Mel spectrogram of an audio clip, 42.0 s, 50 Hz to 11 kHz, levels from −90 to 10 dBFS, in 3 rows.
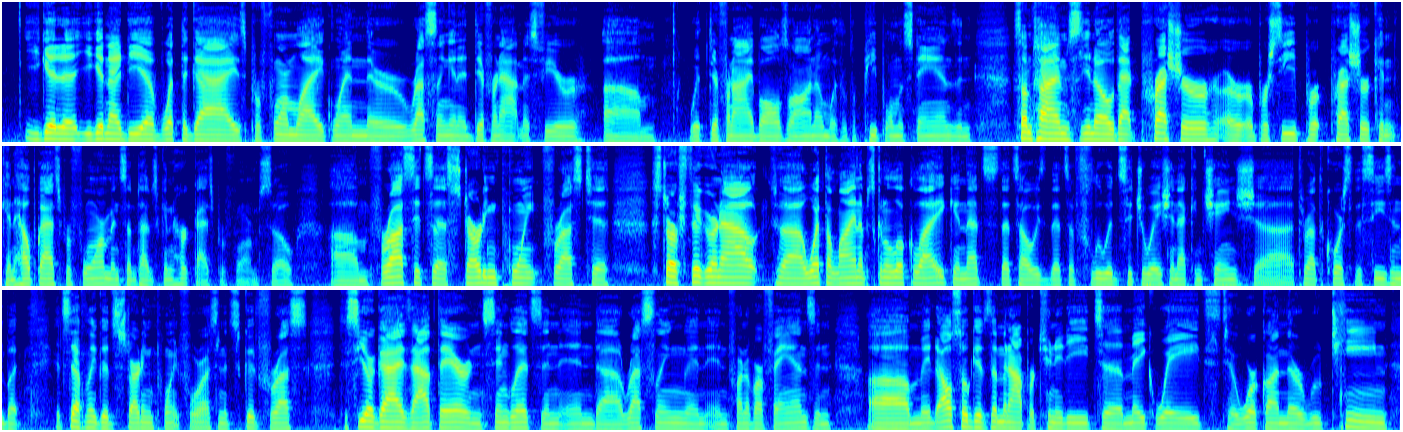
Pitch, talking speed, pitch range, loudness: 120 Hz, 205 wpm, 110-130 Hz, -35 LUFS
